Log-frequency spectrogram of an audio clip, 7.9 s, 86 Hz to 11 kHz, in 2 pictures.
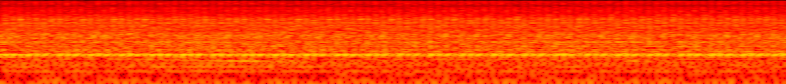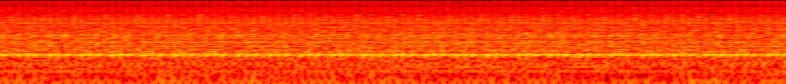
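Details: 2018 Jeep Renegade after radiator cooling fan replacement for a noisy fan: even idle with steady fan hum, no scraping or rattle from the front; fan sounds normal.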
